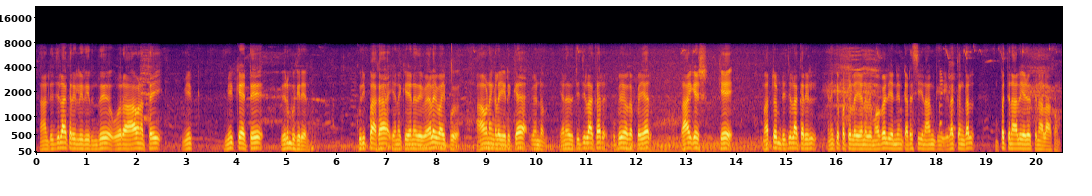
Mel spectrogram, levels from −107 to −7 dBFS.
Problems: none marked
